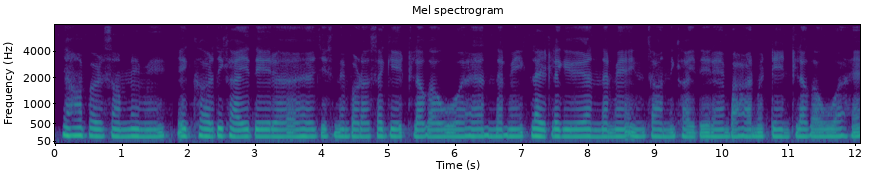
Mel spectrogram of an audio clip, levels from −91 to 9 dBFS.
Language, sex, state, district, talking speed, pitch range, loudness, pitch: Hindi, female, Maharashtra, Sindhudurg, 180 wpm, 175-180 Hz, -37 LUFS, 175 Hz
